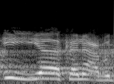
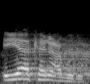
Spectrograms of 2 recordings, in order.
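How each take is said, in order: First: The y sound in the first word is doubled. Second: The y sound in the first word is single. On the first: It means you alone we worship. The speaker calls it right. "بالشد على الياء" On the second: It means we worship the sun disk. The speaker calls it wrong. "الإياك أيها الإخوة هو قرص الشمس"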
